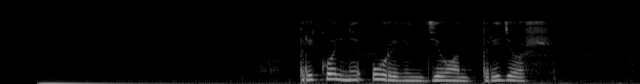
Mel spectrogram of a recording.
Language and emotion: Russian, positive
